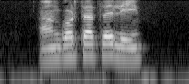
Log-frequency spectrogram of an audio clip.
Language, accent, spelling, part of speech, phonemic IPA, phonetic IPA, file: Armenian, Eastern Armenian, անգործածելի, adjective, /ɑnɡoɾt͡sɑt͡seˈli/, [ɑŋɡoɾt͡sɑt͡selí], Hy-անգործածելի.ogg
- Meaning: unusable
